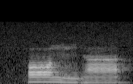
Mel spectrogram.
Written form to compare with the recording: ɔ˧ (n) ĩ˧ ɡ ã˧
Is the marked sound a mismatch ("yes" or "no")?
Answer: no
